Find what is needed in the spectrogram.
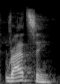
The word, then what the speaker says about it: Radzi: On the third day, um, I was Radzi. Oh, and then it stuck, God. and it should be pronounced uh, radzi, so it should be an ah rather than a pure ah sound.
